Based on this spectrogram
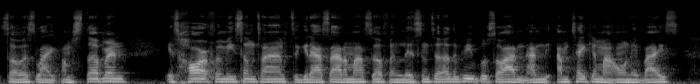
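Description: In a very clean recording with a silent background, a somewhat breathy man talks very fast at a medium pitch, with very even loudness and a monotone, flat intonation. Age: 30s. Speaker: podcast co-host. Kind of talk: casual chat.

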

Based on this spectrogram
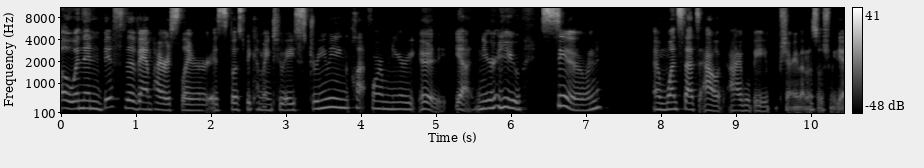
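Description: A woman's fairly high voice with an American accent and lively intonation, at a moderate pace, in a dry, close sound with no echo against a quiet background. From US West Coast, San Francisco Bay Area. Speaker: actress and comedic performer. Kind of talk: casual interview chat.

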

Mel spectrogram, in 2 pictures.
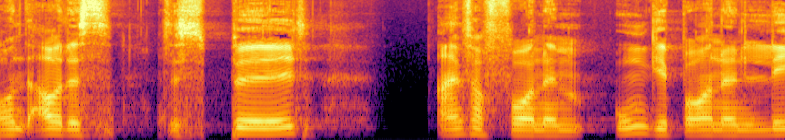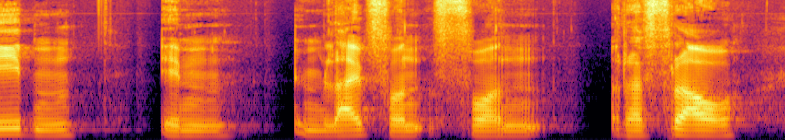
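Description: Very slowly and with long, frequent pauses, a man speaks at a medium pitch in a flat monotone. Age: 20s. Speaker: farmer and lay preacher. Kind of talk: sermon. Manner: halting.

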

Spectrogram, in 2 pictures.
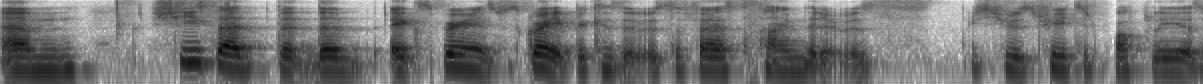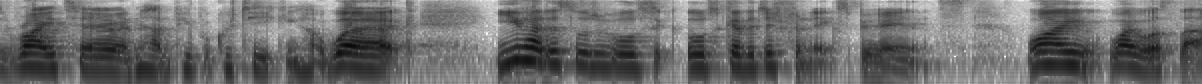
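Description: A woman talks fairly quickly at a medium pitch with ordinary pitch variation. Her voice has vocal fry, and her loudness swings widely. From Manchester, England. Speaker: podcast co-host. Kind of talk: interview chat.

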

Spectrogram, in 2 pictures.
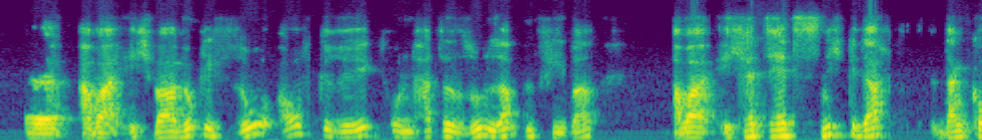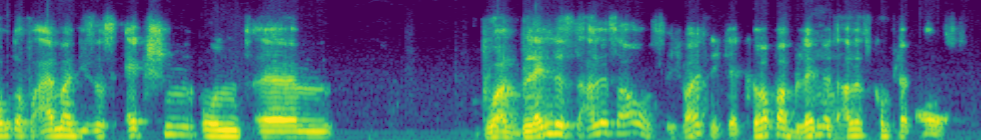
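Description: This man has an unremarkable speaking voice, fairly high in pitch, with lively intonation at a moderate pace. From western Germany (North Rhine-Westphalia). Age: 30s. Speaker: TV actor. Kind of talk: casual chat.

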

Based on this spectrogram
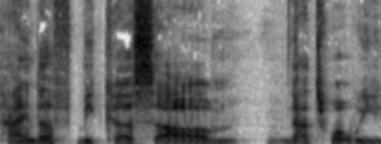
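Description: The recording is very clean, with a silent background. A man with a Spanish accent speaks at a medium pitch with ordinary pitch variation. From Mexico. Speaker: meal prep business owner. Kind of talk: interview conversation. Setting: studio.

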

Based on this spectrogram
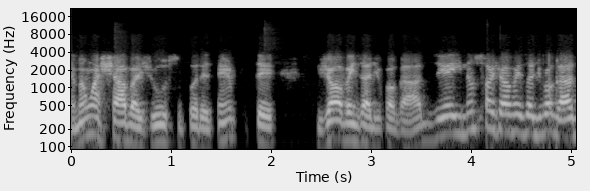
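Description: The speaker is a man with a fairly high pitch. He keeps a moderate pace, and his intonation is lively. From Paraíba, northeastern Brazil. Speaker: legal management consultant. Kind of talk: interview conversation. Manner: halting, with frequent fillers.

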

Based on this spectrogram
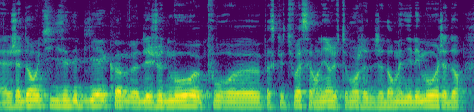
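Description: A man of medium pitch speaks at a fairly quick pace, his tone dark and mellow and his intonation monotone and flat. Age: 20s. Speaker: content creator. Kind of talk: casual chat.

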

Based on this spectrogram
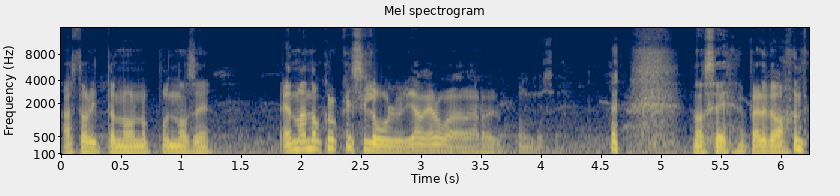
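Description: Over noticeable background noise, a man at medium pitch talks at a fairly quick pace with ordinary pitch variation, big swings in loudness and long, frequent pauses. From Guadalajara, Jalisco, Mexico. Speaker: community activist. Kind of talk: interview. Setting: outdoors in a park. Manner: halting, with many repetitions.

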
